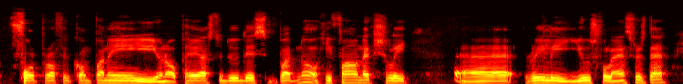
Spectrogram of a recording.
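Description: Dry and close with no echo, a man's dark, mellow voice comes through with a Croatian accent. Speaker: podcast co-host, sports brand designer. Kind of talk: casual chat. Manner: halting, with frequent fillers.

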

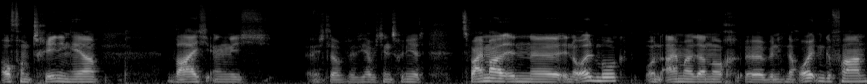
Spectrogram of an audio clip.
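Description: A man's medium-pitched, unremarkable speaking voice, fairly even in intonation, at a moderate pace. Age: 20s. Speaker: handball player. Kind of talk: casual chat. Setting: at home.

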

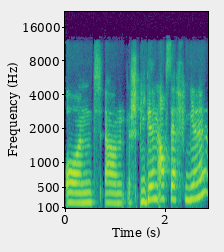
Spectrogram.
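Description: The woman speaks at a fairly high pitch with ordinary pitch variation. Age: 30s. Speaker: women's health coach. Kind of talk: casual interview conversation.

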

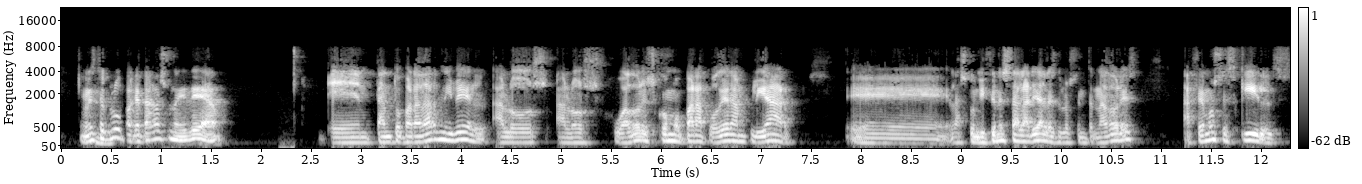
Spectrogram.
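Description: A man with a medium-pitched voice speaks at a fairly slow pace, his pitch swinging very widely and his voice showing vocal fry. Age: 30s. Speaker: basketball sports director. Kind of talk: interview.

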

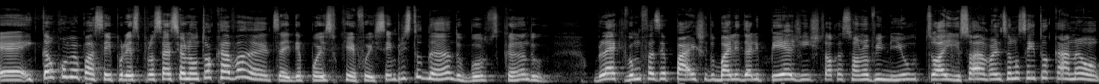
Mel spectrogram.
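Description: An unremarkable speaking voice moves at a moderate pace with hardly any pauses. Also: woman, fairly high pitch for a woman, ordinary pitch variation. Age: 30s. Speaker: DJ. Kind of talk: casual chat.

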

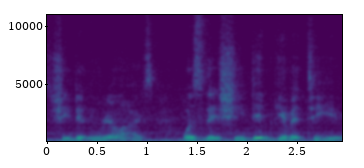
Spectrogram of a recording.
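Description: Music plays in the background as a man speaks fairly slowly. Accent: American. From Texas. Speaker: podcast host. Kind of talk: casual chat. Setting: video podcast. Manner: loud, animated.

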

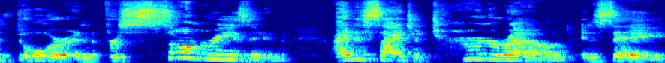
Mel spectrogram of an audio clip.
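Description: A man with a Californian accent, extremely high-pitched, fairly slow, with very wide pitch swings. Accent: Californian American. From San Diego. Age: 30s. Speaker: actor and model. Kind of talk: casual chat.

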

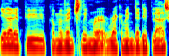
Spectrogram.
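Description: The man's voice has a dark, mellow tone and flat, monotone intonation, in a dry, close sound with no echo. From Scoudouc, New Brunswick (Acadia). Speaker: stand-up comedian and radio host. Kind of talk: casual interview chat.

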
